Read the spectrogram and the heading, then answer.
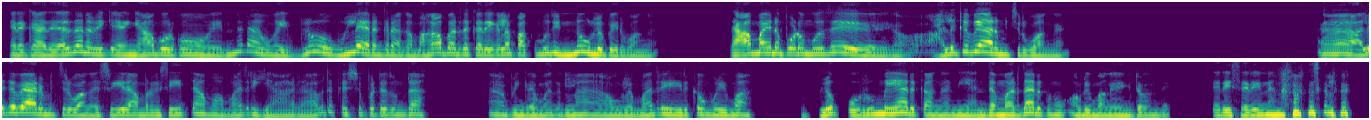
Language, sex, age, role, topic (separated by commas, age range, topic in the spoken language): Tamil, female, 35-39, guest, பழைய தொலைக்காட்சி நிகழ்ச்சிகளை மறுபடியும் பார்க்கும்போது உங்களுக்கு என்ன மாதிரி உணர்வு வரும்?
